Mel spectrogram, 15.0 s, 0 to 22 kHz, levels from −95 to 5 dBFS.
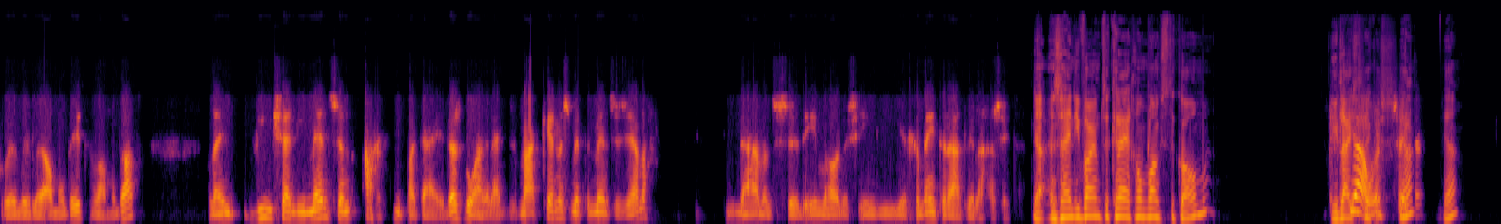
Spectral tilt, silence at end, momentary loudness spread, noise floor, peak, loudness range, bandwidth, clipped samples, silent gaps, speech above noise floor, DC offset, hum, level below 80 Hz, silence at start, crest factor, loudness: -6.5 dB/octave; 0.45 s; 10 LU; under -90 dBFS; -4 dBFS; 5 LU; 16 kHz; under 0.1%; none; over 66 dB; under 0.1%; none; -66 dBFS; 0.05 s; 22 dB; -24 LUFS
